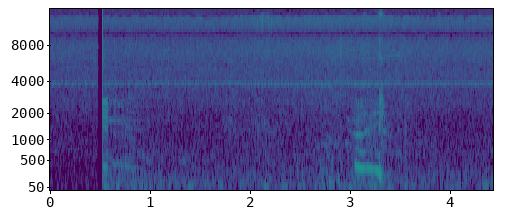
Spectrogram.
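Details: A sleeping female Persian cat, seemingly dreaming, snores low and steady, then lets out a short, soft mew as sleep-talk; she also smacks her lips as if eating.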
